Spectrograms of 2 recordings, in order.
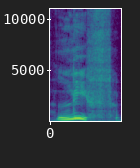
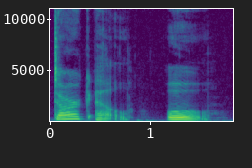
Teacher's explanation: More of the body of the tongue is raised, and it sounds less clear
